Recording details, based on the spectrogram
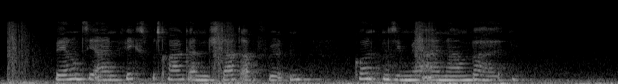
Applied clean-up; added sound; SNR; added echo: none; Explosion; 11 dB; none.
